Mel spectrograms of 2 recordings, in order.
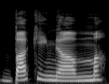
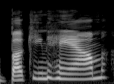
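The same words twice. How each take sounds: First: The final 'ham' is swallowed and reduced. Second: The final 'ham' is said fully and clearly. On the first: The speaker calls it right. "Kind of swallow that ham" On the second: The speaker calls it wrong. "a lot of Americans often say Buckingham, but that's not how it's pronounced"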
